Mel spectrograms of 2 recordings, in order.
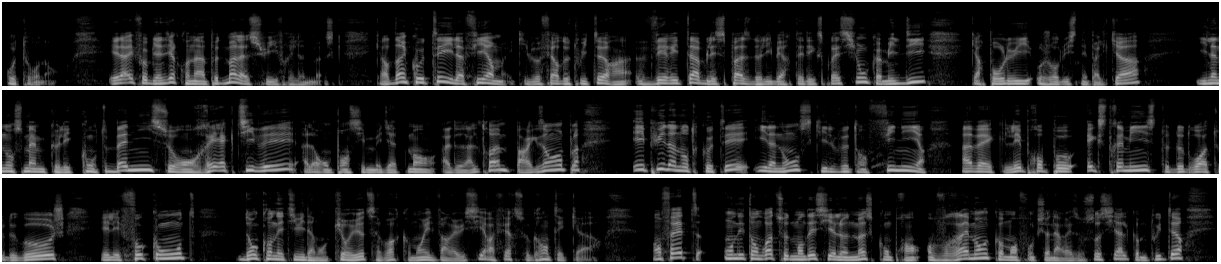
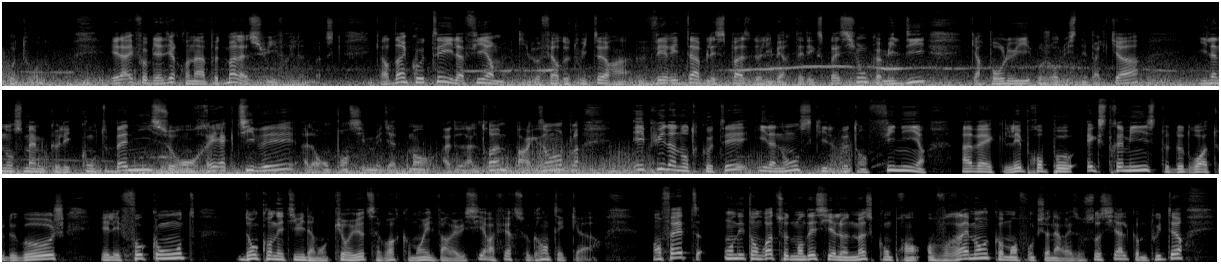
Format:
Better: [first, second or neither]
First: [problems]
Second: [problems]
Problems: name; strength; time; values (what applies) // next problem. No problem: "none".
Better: first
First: none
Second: wind noise on the microphone; heavy; until 21 s; 9 dB below the speech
